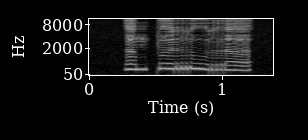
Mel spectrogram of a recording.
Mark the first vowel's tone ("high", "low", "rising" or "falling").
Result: low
